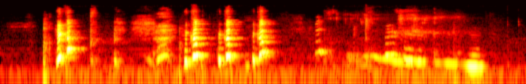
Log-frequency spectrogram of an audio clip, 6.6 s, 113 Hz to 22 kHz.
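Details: 17-month-old child with hiccups: several abrupt voiced catches in quick succession, mixed with giggling, then a falling vocal sound; hiccups with laughter.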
